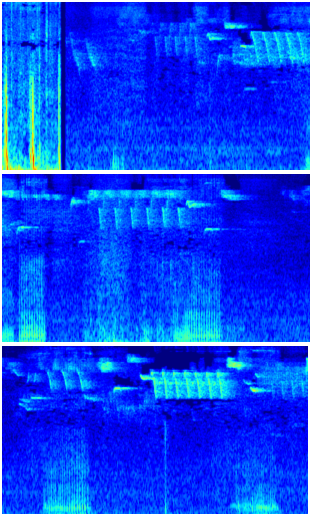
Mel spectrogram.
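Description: Songbirds chirping and trilling faintly in short repeated phrases. It opens with a loud burst of noise that cuts off abruptly under a second in.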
